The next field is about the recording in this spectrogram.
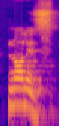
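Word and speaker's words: knowledge: नॉलेज नॉलेज में आपने देखा कि नॉलेज में बहुत सारे ऐसे लेटर हैं जो कि साइलेंट हैं। जैसे कि कह सकते हैं नॉलेज लिखने के लिए NOLEGE से नॉलेज बन जाता है। जो के लेटर है, W लेटर है और D लेटर है, यानी कि तीन ऐसे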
